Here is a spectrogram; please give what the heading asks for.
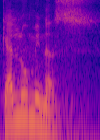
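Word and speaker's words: calumnious: या फिर एक वर्ड आता है बेटा मेरे साथ बोलेंगे, बोले कैलुमिनस, शाबाश, बोले कैलुमिनस, सी ए एल यू, शाबाश,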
